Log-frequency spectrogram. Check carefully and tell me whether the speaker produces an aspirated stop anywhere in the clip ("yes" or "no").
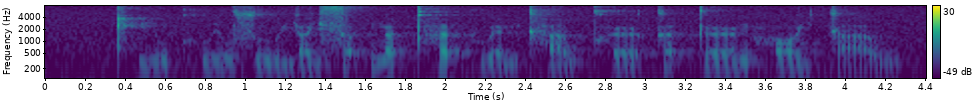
yes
